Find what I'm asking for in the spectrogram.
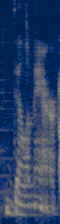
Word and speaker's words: de la Mare: Delamere.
